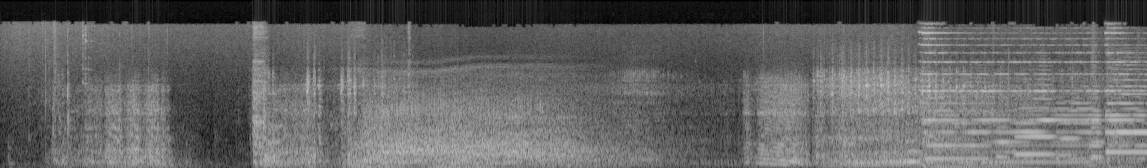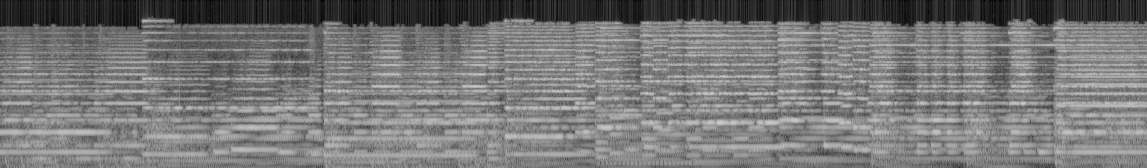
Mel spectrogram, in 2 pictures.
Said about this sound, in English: This is an old wreck of a Jeep, but he gets me where I want to go. I call him Jeepasaurus Wreck, and you're not gonna believe the sound this motor makes.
